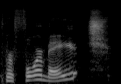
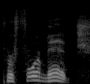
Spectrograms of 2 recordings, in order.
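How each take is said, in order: First: It sounds like two separate words, perform and age. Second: It sounds like one blended word, performage. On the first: The speaker calls it wrong. "It's not even Perform Age" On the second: The speaker calls it right. "It's Performage"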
